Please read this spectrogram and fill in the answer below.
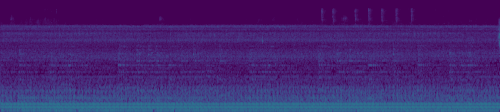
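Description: Steady hum of a portable generator running, with night insects chirping faintly in high, repeated pulses over it.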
